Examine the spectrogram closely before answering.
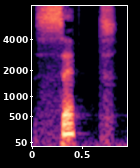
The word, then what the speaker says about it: cet: So it's quite interesting because if you listen carefully, the masculine form here, cette, and the feminine form here, cette, you write them differently, but then you pronounce them the same way.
